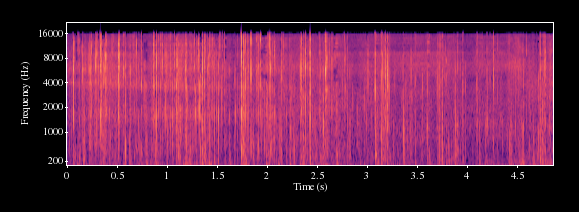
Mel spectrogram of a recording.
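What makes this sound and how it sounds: Fingers crinkle and scratch a thin sheet of clear plastic film stretched over a binaural ear microphone. The result is a dense, continuous crackle of sharp, dry snaps spread from low rumble to bright highs, with a few louder pops standing out.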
